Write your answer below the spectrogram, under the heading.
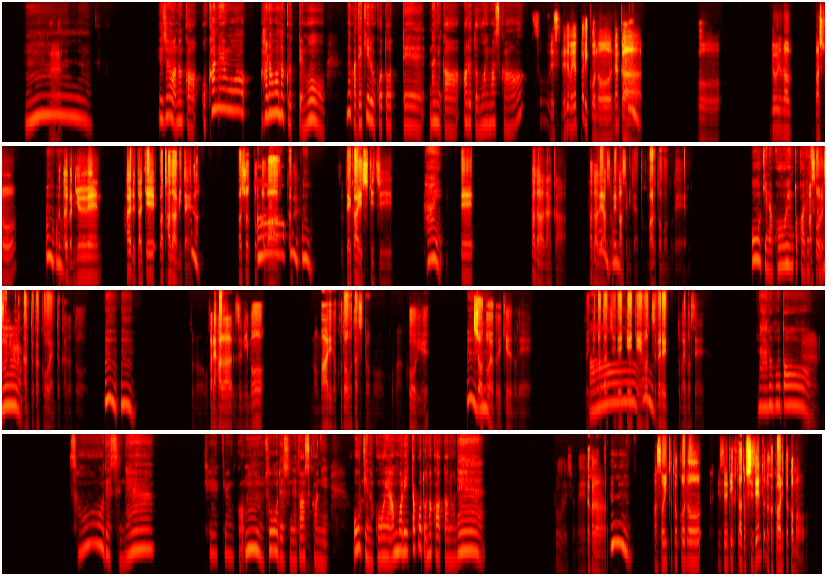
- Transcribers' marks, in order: other background noise; tapping
- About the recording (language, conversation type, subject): Japanese, advice, 簡素な生活で経験を増やすにはどうすればよいですか？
